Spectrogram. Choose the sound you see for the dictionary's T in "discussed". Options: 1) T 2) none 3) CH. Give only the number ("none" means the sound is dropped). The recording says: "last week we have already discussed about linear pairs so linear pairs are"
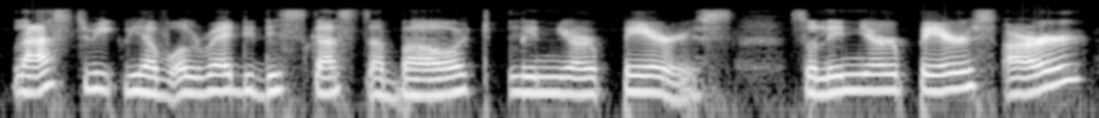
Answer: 1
